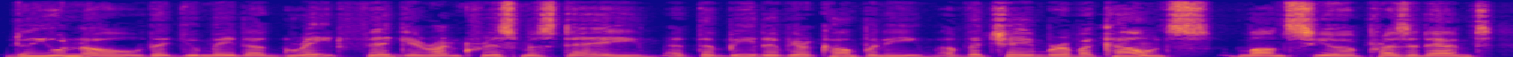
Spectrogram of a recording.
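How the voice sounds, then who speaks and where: A man's voice: fairly high pitch, animated, moderate pace, hardly any pauses, darkish tone, dry recording, pitched above the performer's own voice. A man voicing a guarded, learned archdeacon who asks courtly, probing questions in an audiobook. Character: guarded, learned male archdeacon, middle-aged. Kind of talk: audiobook dialogue.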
